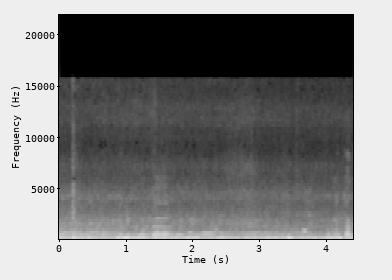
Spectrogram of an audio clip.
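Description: People talking in the background over the steady low hum of an idling bus engine.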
